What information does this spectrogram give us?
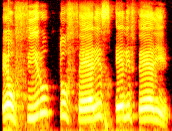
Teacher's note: E ele passa a e aberto na segunda e terceira pessoas do singular.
